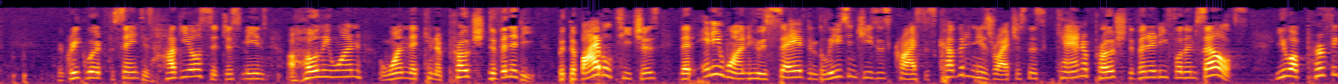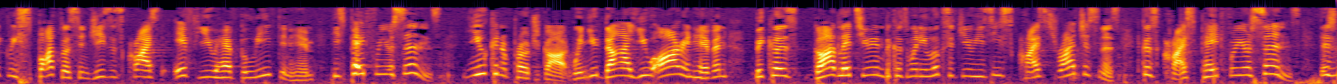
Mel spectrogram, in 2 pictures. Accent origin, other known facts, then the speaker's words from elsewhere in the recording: South Africa; because I'm South African, I didn't have the right visa to get into Turkey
